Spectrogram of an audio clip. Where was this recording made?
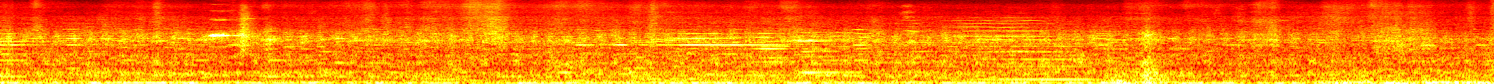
on a bus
